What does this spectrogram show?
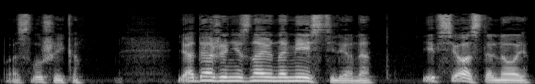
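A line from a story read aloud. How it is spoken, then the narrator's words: Sighing. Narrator (Russian): я вздохнул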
